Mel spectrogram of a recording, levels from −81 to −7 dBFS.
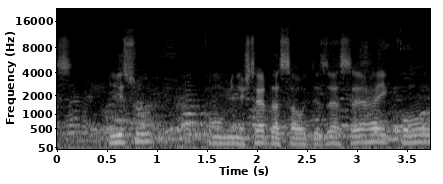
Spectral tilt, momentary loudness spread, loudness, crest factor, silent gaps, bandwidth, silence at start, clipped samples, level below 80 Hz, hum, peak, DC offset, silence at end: -6 dB/octave; 5 LU; -36 LUFS; 16 dB; none; 16 kHz; 0 s; under 0.1%; -52 dBFS; none; -20 dBFS; under 0.1%; 0 s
